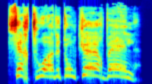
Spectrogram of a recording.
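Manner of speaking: high, loud urgent cry; shouted urging. Acted. Scarab urges Belle to use her heart, shouting. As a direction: yell it to get through to her. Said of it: "lui cria-t-il".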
